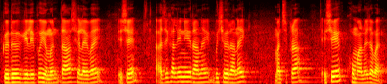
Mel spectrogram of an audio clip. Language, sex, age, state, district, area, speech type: Bodo, male, 18-30, Assam, Kokrajhar, rural, spontaneous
